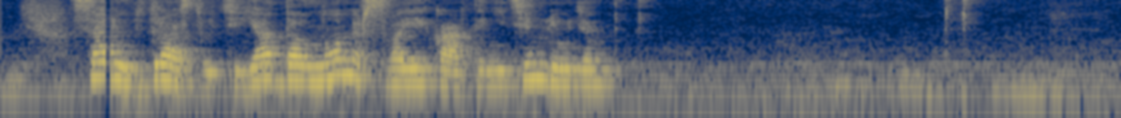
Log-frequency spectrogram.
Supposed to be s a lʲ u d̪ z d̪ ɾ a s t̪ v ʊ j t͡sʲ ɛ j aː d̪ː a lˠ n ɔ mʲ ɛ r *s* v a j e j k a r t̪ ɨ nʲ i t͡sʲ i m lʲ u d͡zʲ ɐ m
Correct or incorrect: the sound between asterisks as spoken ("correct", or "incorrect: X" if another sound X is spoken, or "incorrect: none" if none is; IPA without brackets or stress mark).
correct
